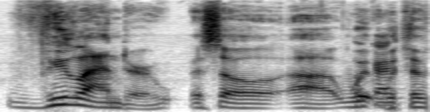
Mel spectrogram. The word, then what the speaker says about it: Willander: we have to say technically villander with the V because you saw that clip right where they asked well they did ask him what's the proper pronunciation and he didn't miss that yeah so he didn't want to like make anyone feel bad but he did say in Sweden it would be villander so uh with the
